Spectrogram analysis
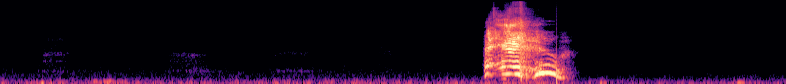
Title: sneezing and dusting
